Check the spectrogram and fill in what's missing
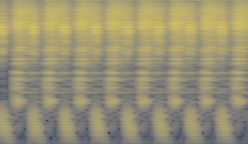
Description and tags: a beat normally used in thrash metal. i made this sample in acoustica beatcraft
